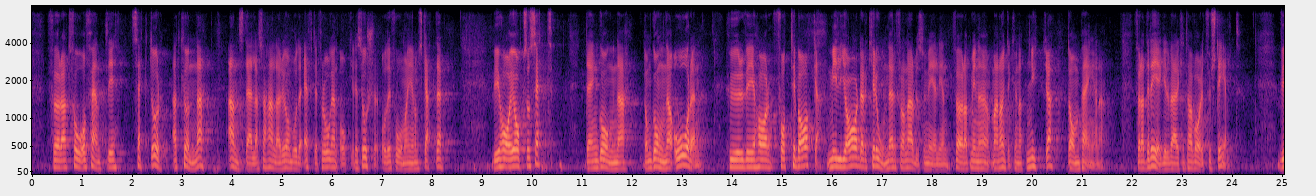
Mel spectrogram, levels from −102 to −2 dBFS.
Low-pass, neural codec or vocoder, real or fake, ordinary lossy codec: 7.2 kHz; none; real; Opus, 32 kbps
